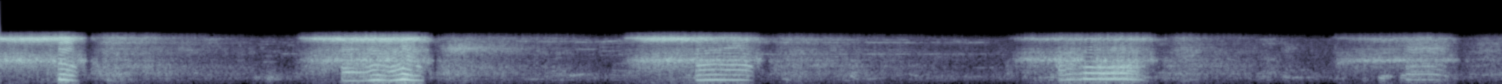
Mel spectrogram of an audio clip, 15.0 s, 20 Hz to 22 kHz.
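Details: Heavy snoring while sleeping: loud, rattling snores about 18 times a minute with quieter breathing between them.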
